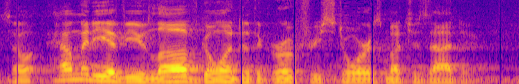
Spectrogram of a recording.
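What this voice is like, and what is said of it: Sarcastic tone. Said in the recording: “That's being sarcastic.”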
